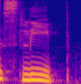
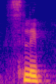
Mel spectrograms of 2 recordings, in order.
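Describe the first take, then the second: First: स्लीप with a long ee; long ee sound. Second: स्लिप with a short i; short i, mispronounced. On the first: English teacher modelling the word for sleep, long-ee स्लीप. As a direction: stretch the vowel in स्लीप to a long ee. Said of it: "बड़ी ई का sound". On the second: English teacher showing the mistaken reading, short-i स्लिप. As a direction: cut the vowel in स्लिप short, no long ee. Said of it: "ना कि स्लिप". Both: Shown as a demonstration.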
